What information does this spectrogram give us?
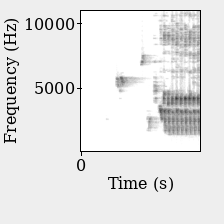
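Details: Singing nightingale in Greek nature: faint high whistles lead into a dense, rapid trill of about a dozen identical notes, loud and clear against silence.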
